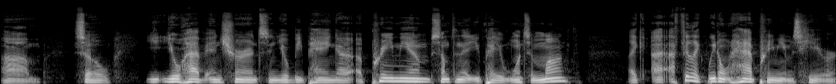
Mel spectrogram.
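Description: Dry and close with no echo, this very clean recording with a silent background carries a man's normal speaking voice, a normal speaking voice. He speaks at a fairly low pitch and moderate pace with lively intonation. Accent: American. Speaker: podcast co-host. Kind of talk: casual debate.

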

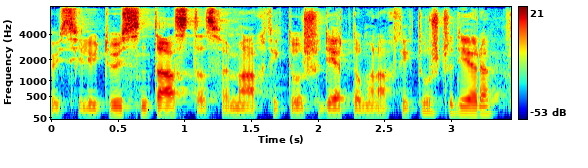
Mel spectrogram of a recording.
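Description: A man's medium-pitched voice with fairly even intonation. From Graubünden, Switzerland (Chur). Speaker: politician, architect. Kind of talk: podcast interview.

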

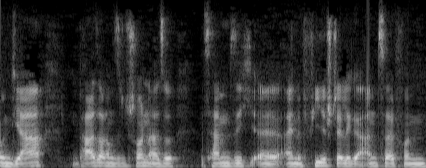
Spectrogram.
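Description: A man talks at a medium pitch in a monotone, flat delivery. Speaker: paediatrician. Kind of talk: interview.

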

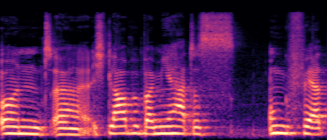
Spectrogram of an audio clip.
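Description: The speaker is a woman. Room echo can be heard. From Upper Bavaria, Garmisch. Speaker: poetry slammer and author. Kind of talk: casual interview. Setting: studio.

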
